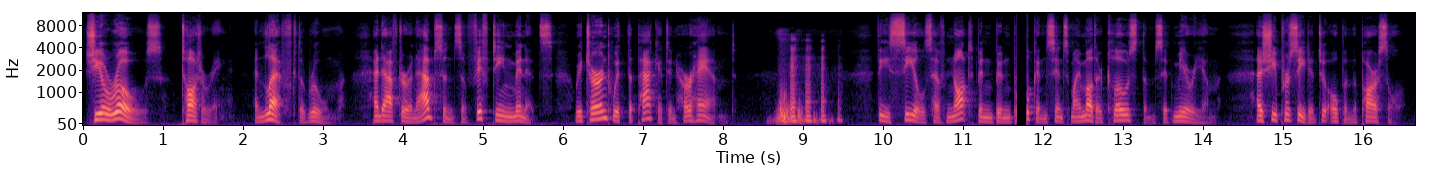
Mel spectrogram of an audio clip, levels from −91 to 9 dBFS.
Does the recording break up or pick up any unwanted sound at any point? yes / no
yes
